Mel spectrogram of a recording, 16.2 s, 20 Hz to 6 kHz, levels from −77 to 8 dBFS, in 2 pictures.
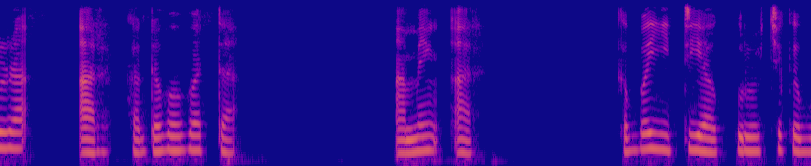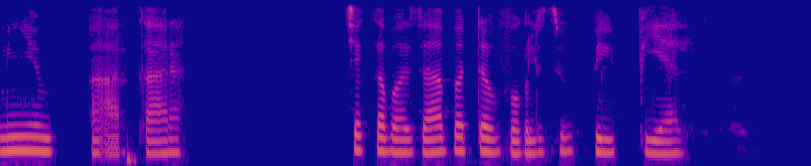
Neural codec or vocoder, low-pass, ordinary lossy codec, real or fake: none; 5.4 kHz; Opus, 64 kbps; real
